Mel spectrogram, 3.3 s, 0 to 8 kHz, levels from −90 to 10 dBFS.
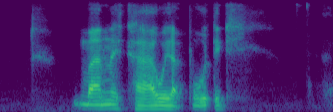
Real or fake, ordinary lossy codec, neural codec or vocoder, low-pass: fake; Opus, 24 kbps; codec, 24 kHz, 1 kbps, SNAC; 7.2 kHz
